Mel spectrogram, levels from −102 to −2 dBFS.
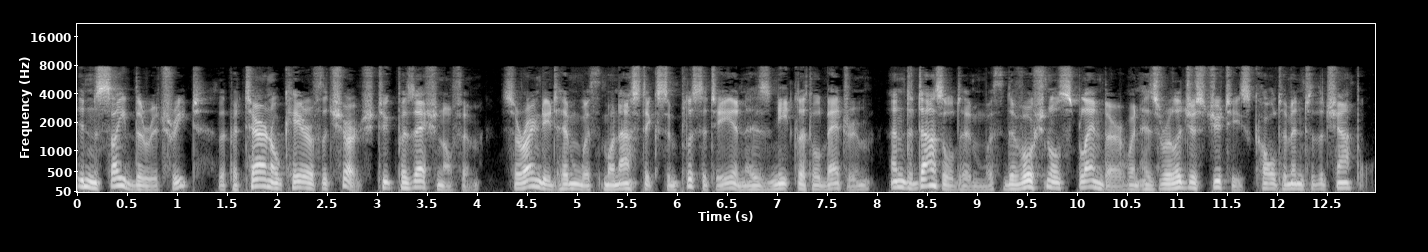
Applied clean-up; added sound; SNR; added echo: none; none; none; none.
